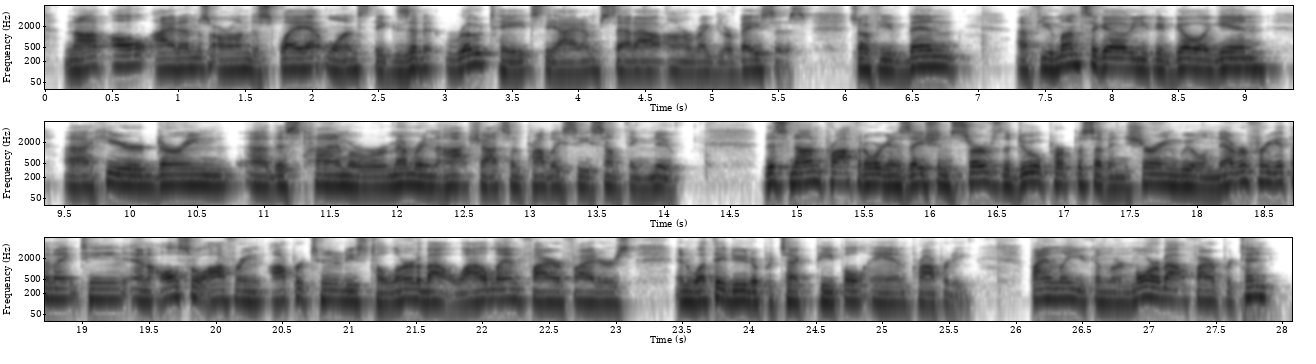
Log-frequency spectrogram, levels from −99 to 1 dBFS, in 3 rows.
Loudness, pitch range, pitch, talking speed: -19 LUFS, 105-125 Hz, 115 Hz, 190 wpm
